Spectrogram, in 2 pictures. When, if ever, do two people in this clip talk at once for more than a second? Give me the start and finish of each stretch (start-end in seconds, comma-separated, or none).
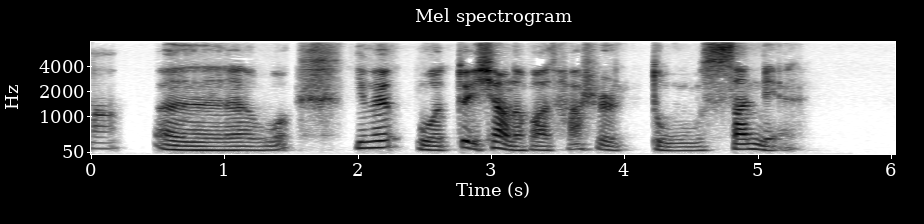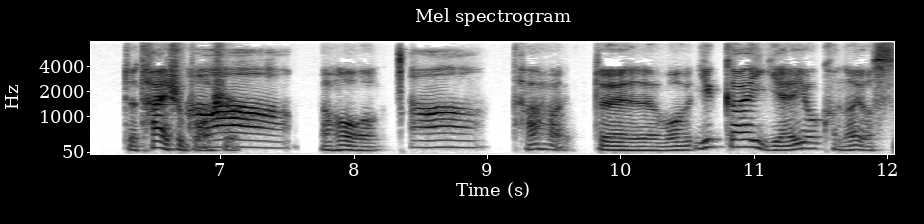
none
